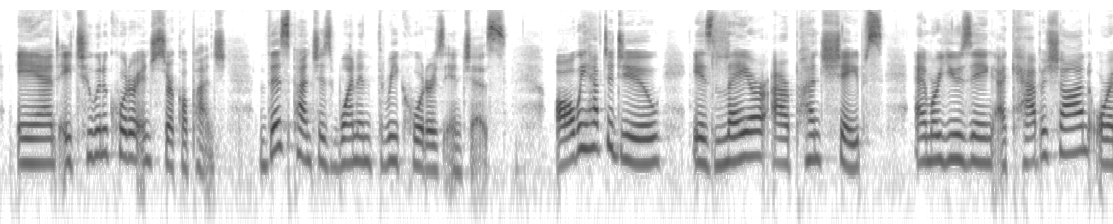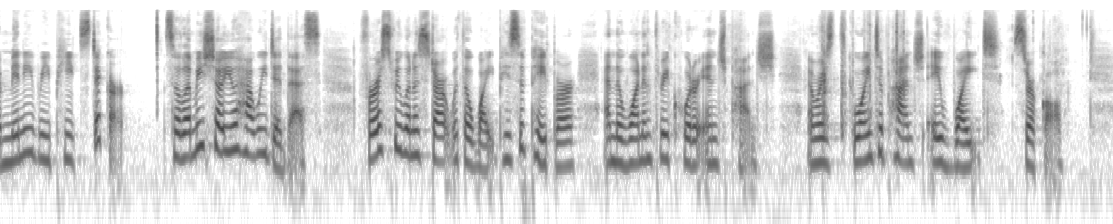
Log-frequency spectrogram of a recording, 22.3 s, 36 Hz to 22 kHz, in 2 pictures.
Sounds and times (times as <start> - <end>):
Speech: 0.2 - 21.8.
